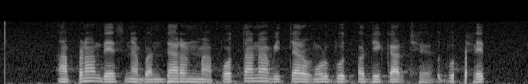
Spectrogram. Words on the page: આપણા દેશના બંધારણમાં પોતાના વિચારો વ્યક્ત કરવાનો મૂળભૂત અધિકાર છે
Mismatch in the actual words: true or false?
true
